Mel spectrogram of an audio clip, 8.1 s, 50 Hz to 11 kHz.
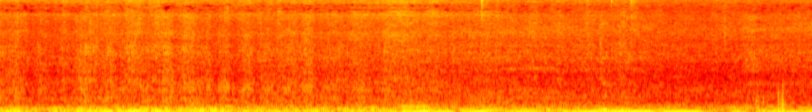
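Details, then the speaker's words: Subaru Sambar KS3/KS4 mini truck after carburetor repair for bogging and not running past idle, four-wheel drive: pulls cleanly in first gear with even deep drone, no stumbling or bogging; running healthy. "we're going into first earlier was not let me go into first ah oh it's running good"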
